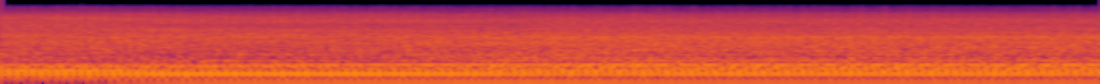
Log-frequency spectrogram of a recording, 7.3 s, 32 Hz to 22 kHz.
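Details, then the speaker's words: 2003 Dodge Cummins diesel ex-farm truck, first start on ether with lift pump on: fired right up, deep even idle about three beats a second, no misses or knocks; strong oil pressure, charging, no major leaks. "fired right out dude that thing's got crazy oil pressure yeah appears to be charging sounds pretty good really i don't see any major leaks good news"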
